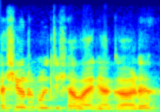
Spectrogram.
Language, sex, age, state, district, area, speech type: Kashmiri, male, 45-60, Jammu and Kashmir, Srinagar, urban, spontaneous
